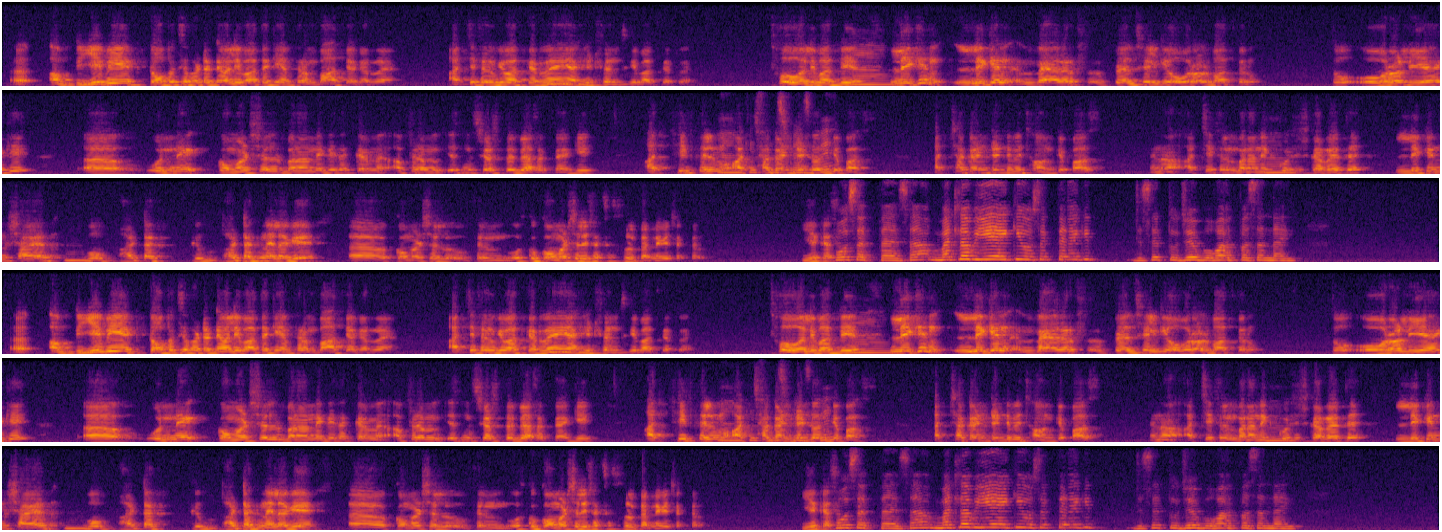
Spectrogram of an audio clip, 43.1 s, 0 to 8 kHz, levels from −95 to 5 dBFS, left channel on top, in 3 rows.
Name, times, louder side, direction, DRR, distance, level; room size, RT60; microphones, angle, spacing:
voice 1, 0.1-3.9 4.5-6.9 7.7-12.6 13.3-14.6 15.2-20.3 20.8-23.0 23.7-25.4 25.9-28.0 28.3-30.4 30.7-31.9 32.2-35.8 36.8-37.2, right 1 dB, 40° right, 0.8 m, -25 dB
voice 2, 0.8-1.1 5.5-5.9 8.5-9.0 21.5-22.8 27.0-27.3 29.4-29.7 37.1-39.7 40.1-41.7, left 2 dB, 45° left, 0.7 m, -30 dB
2.2 x 2.1 x 2.9 m
head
